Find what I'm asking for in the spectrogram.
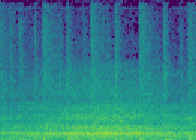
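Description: An audience in Qatar cheers and roars as superstar Shakib Khan takes the stage. Loud, sustained crowd noise carries whoops and rhythmic claps throughout.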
